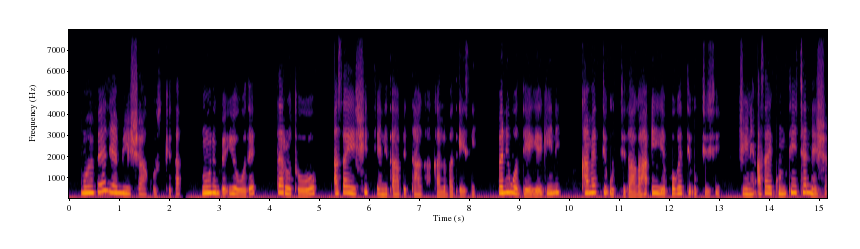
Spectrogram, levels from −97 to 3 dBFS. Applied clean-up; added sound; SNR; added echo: none; Purr; 18 dB; none.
